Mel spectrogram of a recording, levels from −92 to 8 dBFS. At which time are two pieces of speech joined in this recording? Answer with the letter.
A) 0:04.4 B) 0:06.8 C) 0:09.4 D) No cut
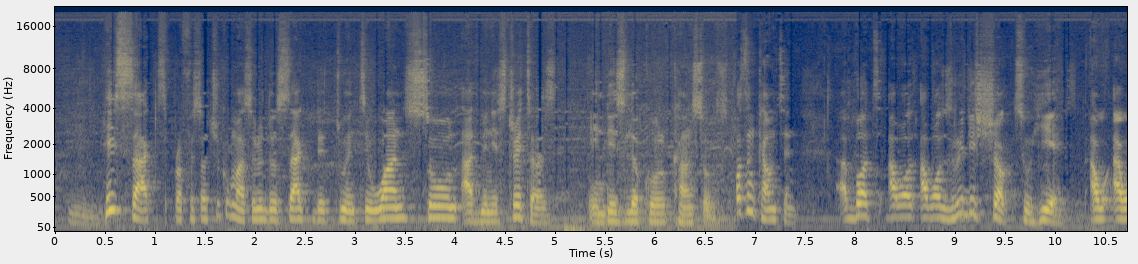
B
